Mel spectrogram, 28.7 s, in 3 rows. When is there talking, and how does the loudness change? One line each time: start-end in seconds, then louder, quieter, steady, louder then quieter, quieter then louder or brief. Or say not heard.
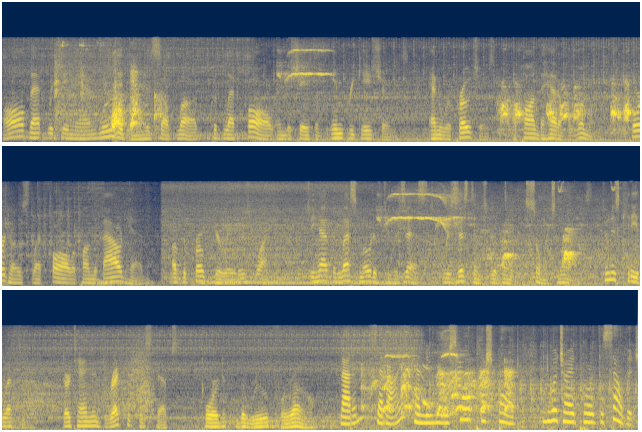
0.0-28.6 louder.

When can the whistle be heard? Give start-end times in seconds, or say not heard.
4.1-5.0, 15.2-17.1, 24.8-26.1.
